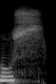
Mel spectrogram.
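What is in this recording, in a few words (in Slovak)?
"hus", slovenské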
